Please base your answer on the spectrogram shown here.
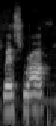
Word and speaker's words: Wes Rok: want to make it very clear the name West rock is pronounced W Sr o k w Sr o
